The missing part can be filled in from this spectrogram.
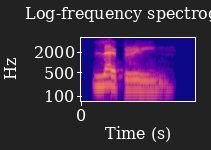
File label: "leporine", Indian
